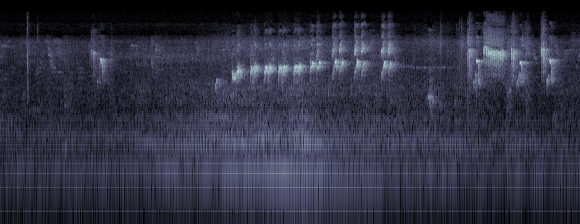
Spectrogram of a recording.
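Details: White-rumped shama from Aceh, a competition-winning bird: after a quiet start, a fast run of high, sharp repeated chips and trills, followed by bright ringing whistles, over a steady low hum.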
